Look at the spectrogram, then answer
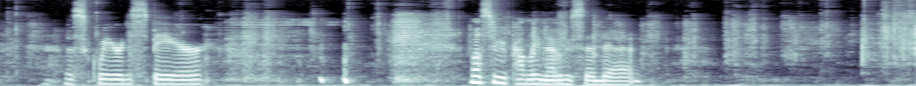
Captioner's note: laughs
